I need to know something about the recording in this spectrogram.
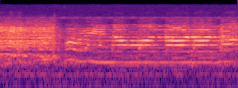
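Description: Film song with singing playing. About half a second in it cuts to an older, duller-sounding recording, where a singer holds one long note over the accompaniment.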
